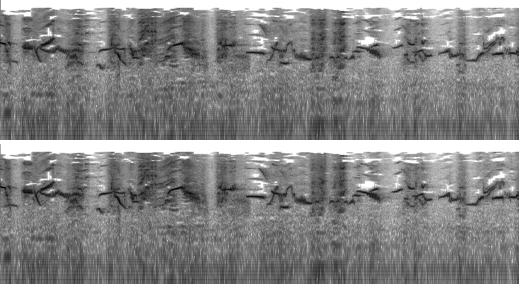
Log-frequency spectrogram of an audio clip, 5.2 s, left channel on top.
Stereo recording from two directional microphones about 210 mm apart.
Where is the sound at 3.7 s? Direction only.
5° right (ahead or behind).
